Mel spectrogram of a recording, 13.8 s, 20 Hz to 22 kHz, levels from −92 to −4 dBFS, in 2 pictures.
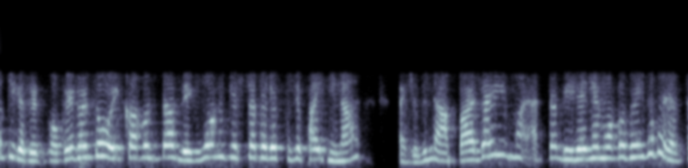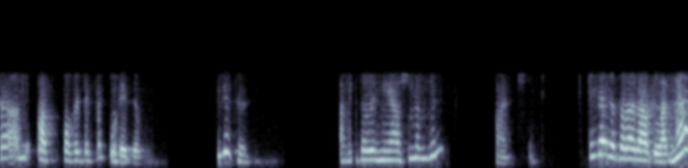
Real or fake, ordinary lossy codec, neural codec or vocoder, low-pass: fake; Opus, 32 kbps; codec, 16 kHz, 1.1 kbps, Voila-Tokenizer; 3.6 kHz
